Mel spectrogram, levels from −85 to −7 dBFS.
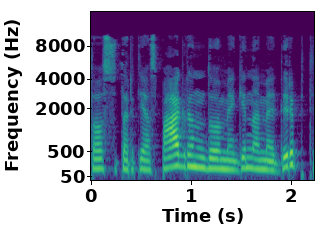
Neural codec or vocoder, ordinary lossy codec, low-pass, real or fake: none; MP3, 48 kbps; 9.9 kHz; real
